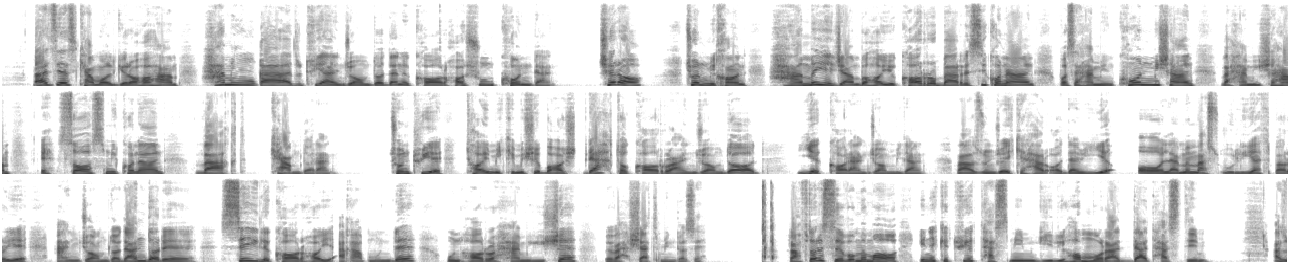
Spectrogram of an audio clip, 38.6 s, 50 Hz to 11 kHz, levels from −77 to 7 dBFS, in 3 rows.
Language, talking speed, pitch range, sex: Persian, 130 wpm, 125-200 Hz, male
